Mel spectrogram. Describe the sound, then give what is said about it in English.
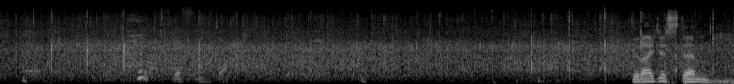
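Audience applause welcoming a reverend to speak at a church gathering: a dense, steady wash of clapping that holds at an even level, with a voice briefly heard near the end. “I'd love you to put your hands together and give a very warm welcome to the Reverend Dr. Matthew Reynolds.”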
